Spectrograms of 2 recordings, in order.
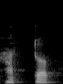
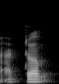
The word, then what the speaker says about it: Adobe: aplikasi itu masuk di rumpun adob ya adob Adobe tulisan nya bacanya Adobe di situ ada Photoshop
